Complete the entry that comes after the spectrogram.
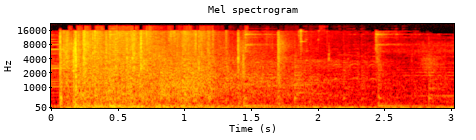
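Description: Soldiers shoot in a dense, continuous burst of gunfire, loud and close, with overlapping shots rolling together and trailing off slightly toward the end.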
